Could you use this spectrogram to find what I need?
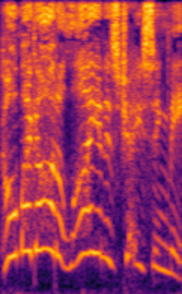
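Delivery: high, loud mock panic.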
